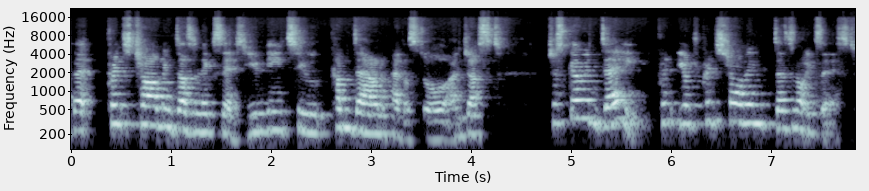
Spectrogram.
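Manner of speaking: normal talking voice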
